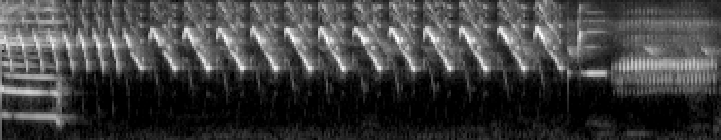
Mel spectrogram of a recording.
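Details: Canary singing in the morning to serve as a model for other birds, opening with clear whistles and trills, then a long series of quick down-slurred notes ending in a harsh buzzy phrase.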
